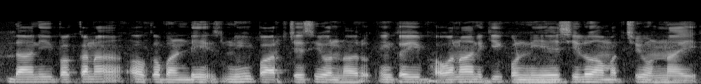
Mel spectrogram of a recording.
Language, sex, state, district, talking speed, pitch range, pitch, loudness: Telugu, male, Telangana, Hyderabad, 130 wpm, 110-115 Hz, 115 Hz, -17 LUFS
